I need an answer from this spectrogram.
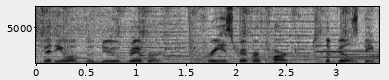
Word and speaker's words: Fries: Johnny Atkins River Park not fries it is spelled like fries but is freeze so I stand corrected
